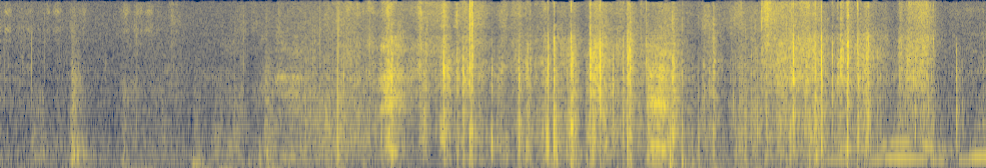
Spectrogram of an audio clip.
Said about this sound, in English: I'm telling you, this envelope is too small. I said fold it up in threes. That's three. I don't think I can fold it up again.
